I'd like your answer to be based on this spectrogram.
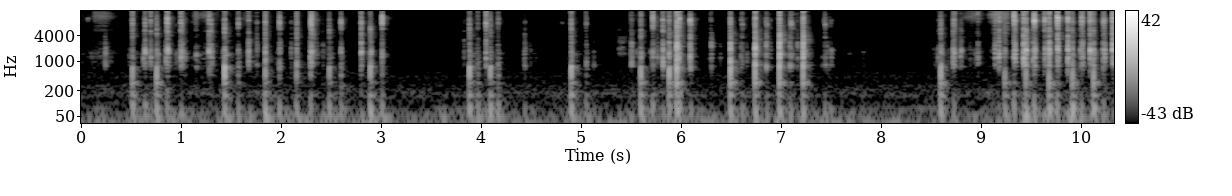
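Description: Fingertips rapidly press the keys of a Razer Tartarus Chroma plastic gaming keypad, producing bursts of sharp, bright clicks. The bursts are separated by short pauses, and each click dies away almost instantly.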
